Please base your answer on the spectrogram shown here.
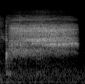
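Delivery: unvoiced spraying hiss; fire extinguisher hiss. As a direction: blast the extinguisher with a whispered ksh.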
